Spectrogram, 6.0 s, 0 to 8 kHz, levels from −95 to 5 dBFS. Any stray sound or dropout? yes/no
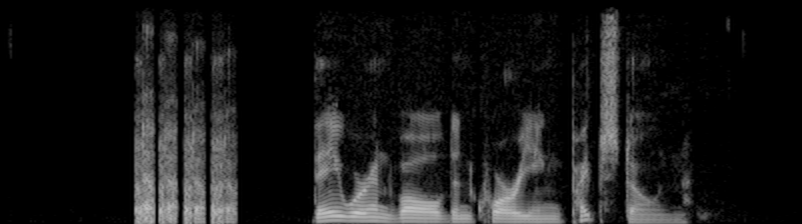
yes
